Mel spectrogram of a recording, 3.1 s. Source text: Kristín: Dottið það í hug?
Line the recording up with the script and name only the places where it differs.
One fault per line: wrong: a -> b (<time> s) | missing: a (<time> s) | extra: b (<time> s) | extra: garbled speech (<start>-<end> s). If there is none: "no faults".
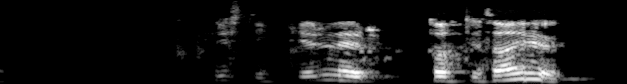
extra: Þér hefur (1.5 s)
